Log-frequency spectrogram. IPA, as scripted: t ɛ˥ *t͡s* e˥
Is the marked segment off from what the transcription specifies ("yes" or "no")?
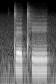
yes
